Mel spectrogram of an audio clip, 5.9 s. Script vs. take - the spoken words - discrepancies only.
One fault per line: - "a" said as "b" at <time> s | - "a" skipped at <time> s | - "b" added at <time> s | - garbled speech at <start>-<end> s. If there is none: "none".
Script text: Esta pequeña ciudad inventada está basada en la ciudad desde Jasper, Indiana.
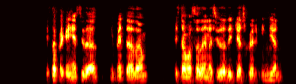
- "desde" said as "de" at 4.5 s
